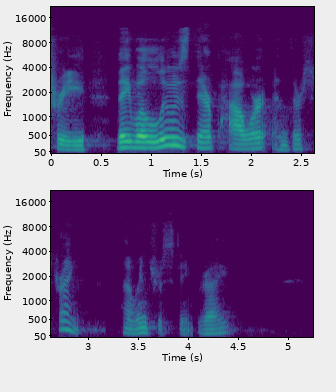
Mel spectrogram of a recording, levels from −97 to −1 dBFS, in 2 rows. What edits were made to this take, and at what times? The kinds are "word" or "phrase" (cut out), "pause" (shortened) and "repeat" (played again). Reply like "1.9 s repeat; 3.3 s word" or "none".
3.2 s pause; 4.0 s pause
